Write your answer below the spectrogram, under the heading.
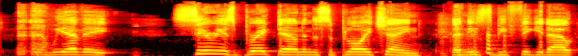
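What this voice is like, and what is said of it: Put-on English accent. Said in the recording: “I'll take the English accent at three. ... my boss, he was the English dude”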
